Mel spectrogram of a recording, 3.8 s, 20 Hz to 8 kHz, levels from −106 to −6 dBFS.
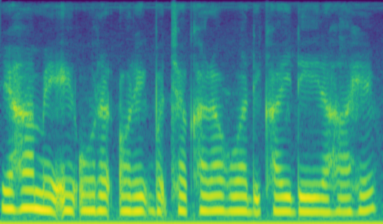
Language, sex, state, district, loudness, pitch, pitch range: Hindi, female, Arunachal Pradesh, Lower Dibang Valley, -14 LUFS, 200 Hz, 190-205 Hz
